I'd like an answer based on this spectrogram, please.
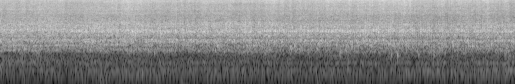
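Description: Countertop food processor running steadily at full speed, its blade pureeing fresh raspberries into a sauce.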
